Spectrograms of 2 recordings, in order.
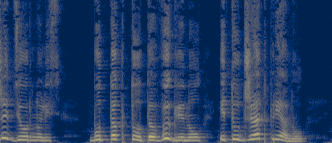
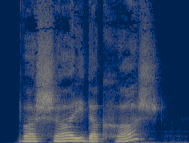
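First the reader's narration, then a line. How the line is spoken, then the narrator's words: Slow languid drawl. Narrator (Russian): Медленно и томно протянула женщина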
